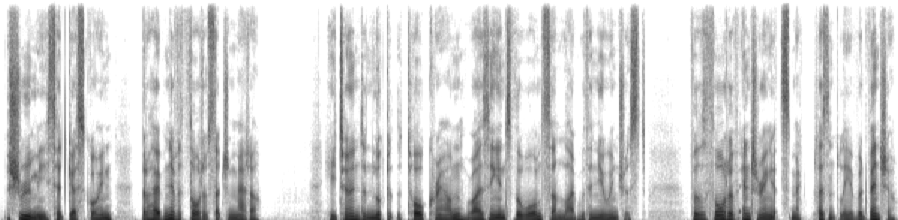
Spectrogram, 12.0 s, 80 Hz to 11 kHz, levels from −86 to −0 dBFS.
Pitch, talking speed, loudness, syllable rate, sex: 115 Hz, 200 wpm, -19 LUFS, 6.0 syllables/s, male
